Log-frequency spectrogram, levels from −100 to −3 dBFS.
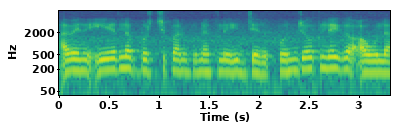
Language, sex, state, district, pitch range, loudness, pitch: Tulu, female, Karnataka, Dakshina Kannada, 170-195 Hz, -17 LUFS, 180 Hz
